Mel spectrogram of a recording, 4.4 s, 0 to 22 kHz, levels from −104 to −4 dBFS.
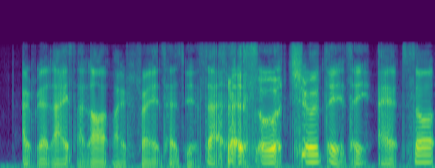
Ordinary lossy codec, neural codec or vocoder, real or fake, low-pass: none; autoencoder, 22.05 kHz, a latent of 192 numbers a frame, VITS, trained on many speakers; fake; 7.2 kHz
